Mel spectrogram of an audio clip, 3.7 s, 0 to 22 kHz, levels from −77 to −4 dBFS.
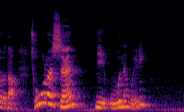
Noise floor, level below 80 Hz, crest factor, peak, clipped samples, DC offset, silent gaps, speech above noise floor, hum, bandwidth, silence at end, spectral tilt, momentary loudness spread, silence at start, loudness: -53 dBFS; -60 dBFS; 18 dB; -10 dBFS; under 0.1%; under 0.1%; none; 26 dB; none; 15 kHz; 0.6 s; -5.5 dB/octave; 12 LU; 0 s; -28 LUFS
